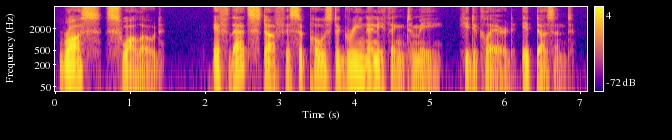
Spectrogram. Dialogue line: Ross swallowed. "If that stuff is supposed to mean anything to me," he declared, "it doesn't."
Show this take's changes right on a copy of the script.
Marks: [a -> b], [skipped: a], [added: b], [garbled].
Ross swallowed. "If that stuff is supposed to [mean -> green] anything to me," he declared, "it doesn't."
